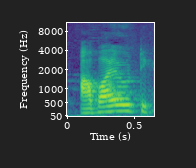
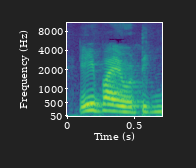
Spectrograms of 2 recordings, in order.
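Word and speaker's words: abiotic: अब आप देखिए अबायोटिक रिसोर्स, एबायोटिक भी कहते हैं और अबायोटिक भी कहते हैं, यानी कि एबायोटिक कहना बहुत अच्छा होता है, तो प्रोनाउंसिएशन थोड़ा स्टैंडर्ड लगता है इसलिए।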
